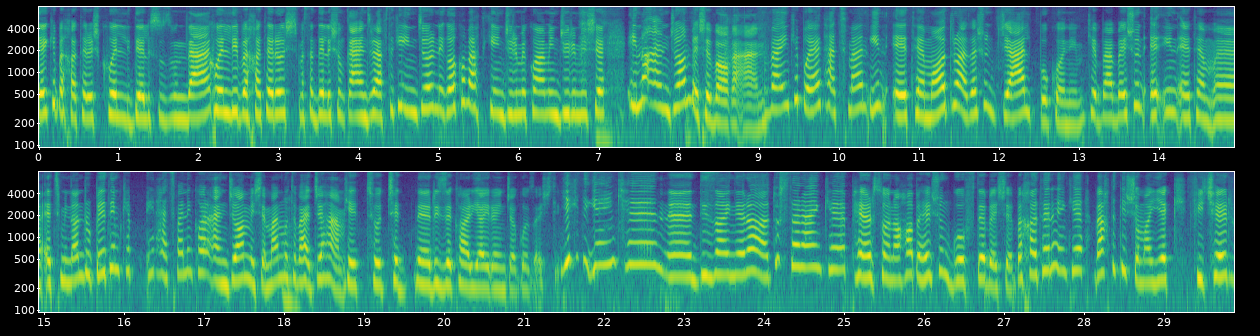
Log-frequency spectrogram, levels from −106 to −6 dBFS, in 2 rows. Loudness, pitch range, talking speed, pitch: -17 LUFS, 240-315 Hz, 170 wpm, 270 Hz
